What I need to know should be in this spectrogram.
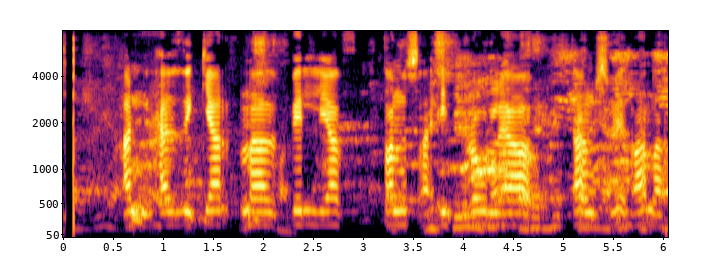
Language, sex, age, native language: Icelandic, male, 12, Icelandic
